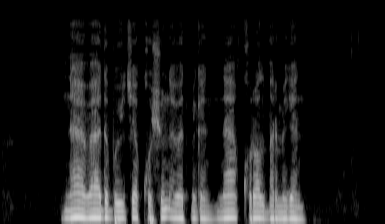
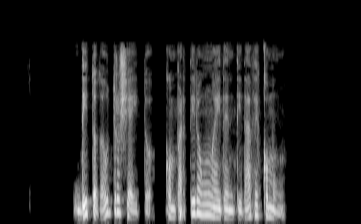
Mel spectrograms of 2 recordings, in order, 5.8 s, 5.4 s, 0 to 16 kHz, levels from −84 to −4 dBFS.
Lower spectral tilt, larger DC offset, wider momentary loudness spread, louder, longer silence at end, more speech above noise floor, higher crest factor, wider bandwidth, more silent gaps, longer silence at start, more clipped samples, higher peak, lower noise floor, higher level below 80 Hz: first, -8.5 dB/octave vs -5.5 dB/octave; neither; about the same, 9 LU vs 11 LU; second, -27 LUFS vs -19 LUFS; about the same, 1.2 s vs 1.15 s; second, 56 dB vs over 72 dB; about the same, 18 dB vs 20 dB; first, 8.6 kHz vs 7.8 kHz; second, none vs 2.12-2.16 s, 2.34-2.48 s; second, 0.95 s vs 1.1 s; neither; second, -10 dBFS vs 0 dBFS; second, -81 dBFS vs under -90 dBFS; first, -46 dBFS vs -62 dBFS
